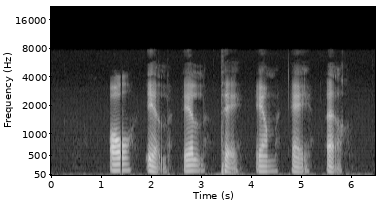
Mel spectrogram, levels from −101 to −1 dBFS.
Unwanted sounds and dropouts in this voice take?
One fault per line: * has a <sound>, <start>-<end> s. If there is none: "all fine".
* has a dropout, 1.4-1.4 s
